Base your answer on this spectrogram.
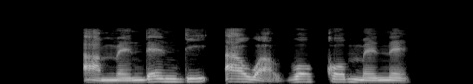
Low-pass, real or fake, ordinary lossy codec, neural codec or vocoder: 5.4 kHz; real; MP3, 48 kbps; none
